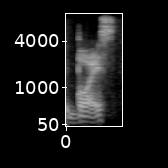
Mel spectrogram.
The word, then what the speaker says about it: Beuss: And there's a name there that's spelled B-E-U-S-S, like, and it's pronounced like in German you say Boyce.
